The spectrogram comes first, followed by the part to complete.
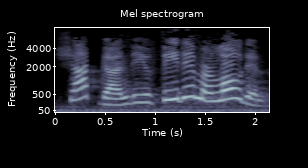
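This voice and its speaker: High, animated wisecracking housewife. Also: female voice, moderate pace. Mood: wry. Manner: arch, teasing, mock-innocent. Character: wry, nosy wisecracking housewife daughter. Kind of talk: old-time radio comedy acting. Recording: noisy, muffled old radio recording.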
